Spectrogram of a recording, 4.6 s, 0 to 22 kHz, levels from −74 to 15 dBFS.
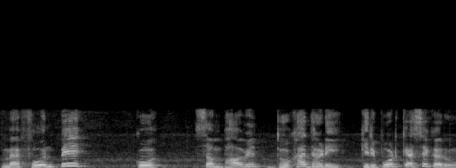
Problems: none marked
